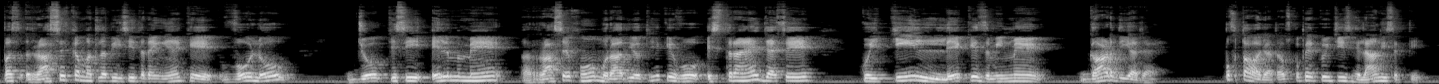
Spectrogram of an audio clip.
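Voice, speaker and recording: A man, an imam, teaching a Quran translation lesson, reading Arabic phrases and explaining each one in a measured teaching tone. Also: on the high side, lively intonation, echoey room.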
